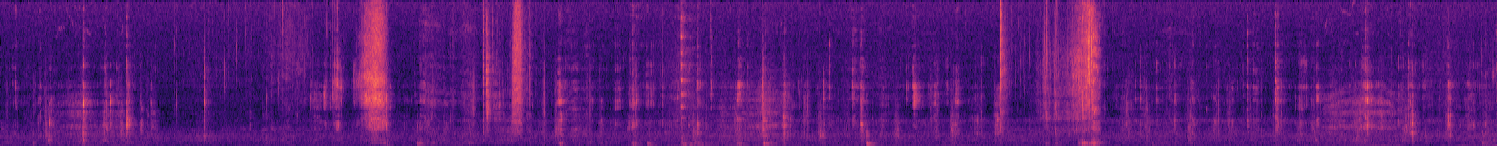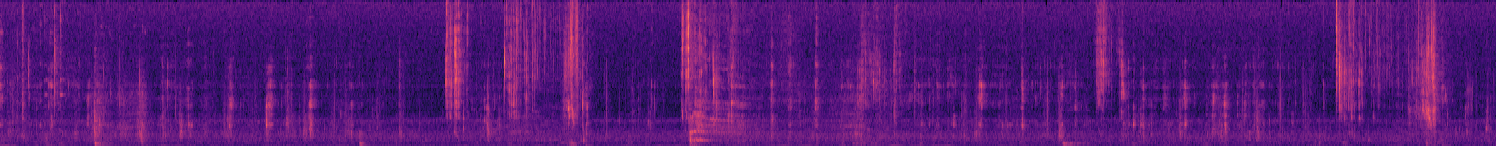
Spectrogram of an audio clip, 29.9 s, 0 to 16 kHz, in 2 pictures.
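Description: Close-miked eating: a person chewing mouthfuls of rice and stew, with scattered sharp clicks and knocks of a wooden spoon against a bowl, the loudest about 11 and 22 seconds in, over a steady low hum.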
